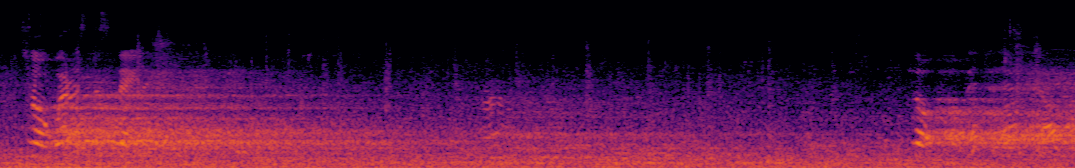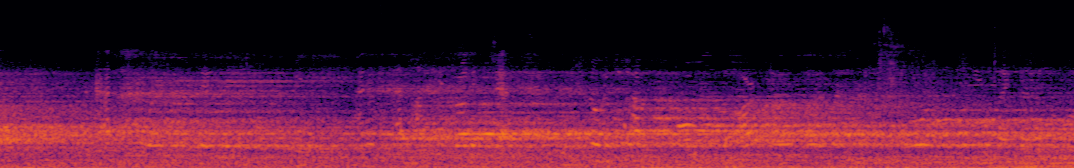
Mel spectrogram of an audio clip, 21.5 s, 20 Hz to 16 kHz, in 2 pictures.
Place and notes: El Maarad, Tarablus, Libanon - Inside the unfinished Niemeyer Dome
Recorded with a PCM D-100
